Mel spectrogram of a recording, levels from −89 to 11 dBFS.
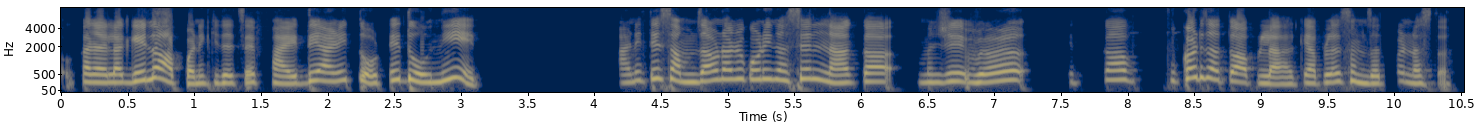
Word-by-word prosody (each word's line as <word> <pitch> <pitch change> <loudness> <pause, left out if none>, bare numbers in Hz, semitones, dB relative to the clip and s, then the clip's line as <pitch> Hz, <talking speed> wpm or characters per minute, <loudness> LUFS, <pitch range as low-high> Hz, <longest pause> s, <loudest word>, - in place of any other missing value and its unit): करायला 245 -1 +3
गेलो 310 +7 +4
आपण 220 -3 0
की 225 - -6
त्याचे 230 +1 0
फायदे 220 +5 +1
आणि 285 0 +1
तोटे 250 +6 +1
दोन्ही 290 +3 +3
आहेत? - - -1 1.1
आणि 245 +5 -5
ते 360 - +2
समजावणारं 320 +2 +1
कोणी 340 0 +1
नसेल 340 +2 0
ना, 240 -3 +2
का 270 -1 +2 0.2
म्हणजे 250 +3 -2
वेळ 260 +5 +2 0.4
इतका 320 +7 -3 0.3
फुकट 360 +7 +1
जातो 335 -6 0
आपला 225 -6 +1
की 235 - -1
आपल्याला 245 +4 -1
समजत 230 -6 0
पण 275 - -8
नसतं. 220 -3 -5
265 Hz, 160 wpm, -22 LUFS, 240-315 Hz, 1.1 s, गेलो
